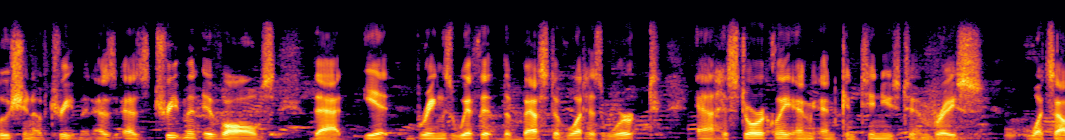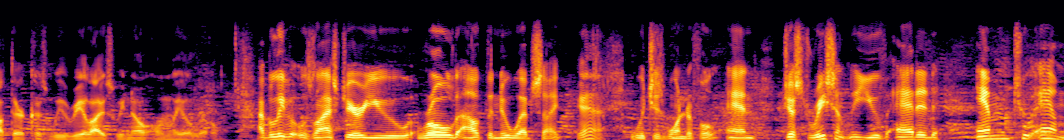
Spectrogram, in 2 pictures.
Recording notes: RC2C broadcasting from the 39th Annual NAATP Leadership Conference in Austin, Texas.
